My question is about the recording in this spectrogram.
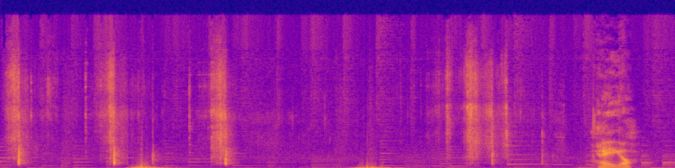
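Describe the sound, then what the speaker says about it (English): A knife chops an onion on a cutting board, with a few heavy, separate thuds spaced a couple of seconds apart, close and loud, between quiet stretches with soft background tones. "let's chop this onion up"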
